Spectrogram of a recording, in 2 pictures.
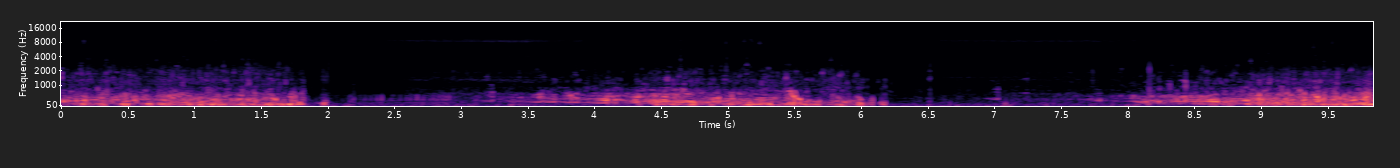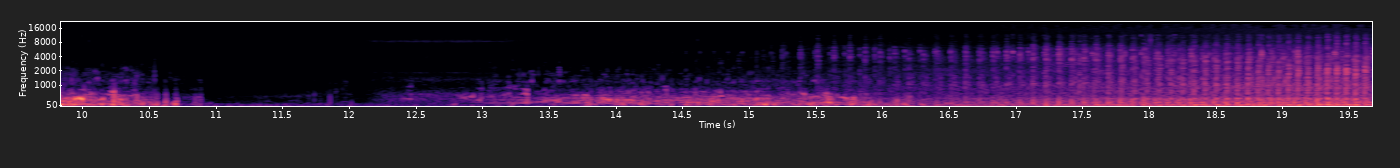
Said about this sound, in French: Donc là, nous avons deux petits bateaux qui arrivent. Je pense que c'est des Chinois.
